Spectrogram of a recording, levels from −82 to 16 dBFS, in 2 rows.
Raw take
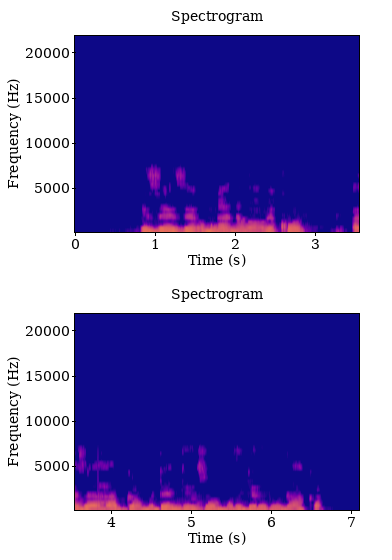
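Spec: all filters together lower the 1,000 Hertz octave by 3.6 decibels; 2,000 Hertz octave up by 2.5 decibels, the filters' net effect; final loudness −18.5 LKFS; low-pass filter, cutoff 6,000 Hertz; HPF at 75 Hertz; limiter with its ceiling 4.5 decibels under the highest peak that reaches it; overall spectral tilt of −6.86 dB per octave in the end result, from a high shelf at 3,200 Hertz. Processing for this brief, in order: high-pass filter 75 Hz
low-pass filter 6,000 Hz
parametric band 1,000 Hz −6.5 dB
parametric band 2,000 Hz +6 dB
high-shelf EQ 3,200 Hz −3 dB
level +11 dB
brickwall limiter −9 dBFS

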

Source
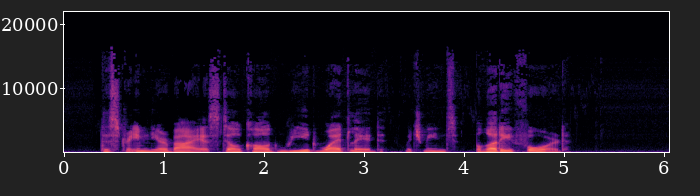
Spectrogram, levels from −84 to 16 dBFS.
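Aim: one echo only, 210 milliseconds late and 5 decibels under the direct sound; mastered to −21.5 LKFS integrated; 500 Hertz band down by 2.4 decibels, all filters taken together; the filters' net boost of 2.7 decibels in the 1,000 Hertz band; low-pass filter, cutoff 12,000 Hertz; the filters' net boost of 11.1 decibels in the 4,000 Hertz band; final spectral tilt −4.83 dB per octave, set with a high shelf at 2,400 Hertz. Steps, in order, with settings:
low-pass filter 12,000 Hz
parametric band 500 Hz −4.5 dB
parametric band 1,000 Hz +3.5 dB
high-shelf EQ 2,400 Hz +6 dB
parametric band 4,000 Hz +9 dB
single-tap delay 210 ms −5 dB
level −2 dB

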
